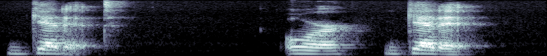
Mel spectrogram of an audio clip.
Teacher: The T at the end of get, though, is not stopped because we connect it to the it, and it will have a soft D sound when we do this.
